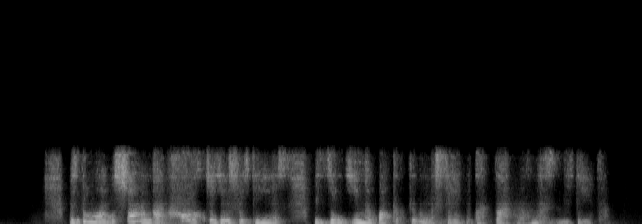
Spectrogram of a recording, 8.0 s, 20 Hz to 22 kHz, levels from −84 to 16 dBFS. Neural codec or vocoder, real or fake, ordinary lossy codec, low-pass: codec, 44.1 kHz, 0.9 kbps, DAC; fake; Opus, 32 kbps; 7.2 kHz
